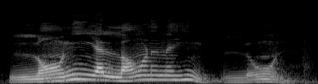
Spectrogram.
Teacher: खड़ी बोली में दीर्घ स्वर टूट कर ह्रस्व में बदल गए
